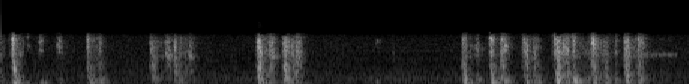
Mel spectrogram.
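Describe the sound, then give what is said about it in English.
Fingers type on a computer keyboard in several quick bursts of crisp keystroke clicks. Short silent pauses separate the bursts, and the final flurry is the longest and busiest. “it's funny hearing you typing.”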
